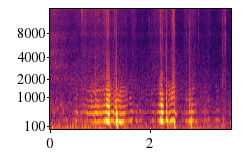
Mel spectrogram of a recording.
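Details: Western honey bees buzz past in close flights, a low droning hum that swells and bends as each passes, while circling and sizing up the beekeeper without attacking, after a large swarm is collected into a cardboard box at Varennes-sur-Seine.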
